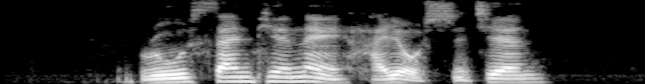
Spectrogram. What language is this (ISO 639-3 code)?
zho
